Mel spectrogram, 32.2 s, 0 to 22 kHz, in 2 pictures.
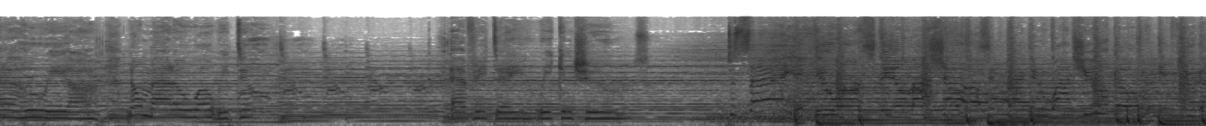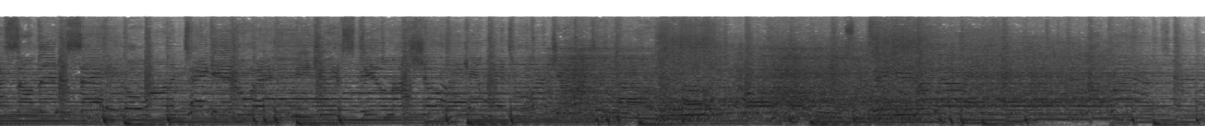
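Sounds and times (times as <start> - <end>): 
loud full music track: 0.0 - 32.1
speech: 1.8 - 3.6, 6.0 - 8.7, 9.8 - 11.5
race car engines taking off and accelerating: 9.5 - 32.1.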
